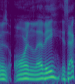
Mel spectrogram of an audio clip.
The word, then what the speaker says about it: Oren Levy: Brooklyn the exact Lin yes his name is Oren levy is that correct I pronounce the last name correct yeah tomatoes yes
